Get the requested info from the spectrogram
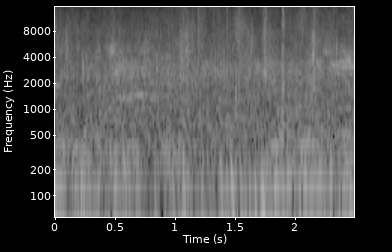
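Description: Footsteps of a person walking on pavement, heard as dull thumps, with the indistinct chatter of a crowd of people walking past.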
